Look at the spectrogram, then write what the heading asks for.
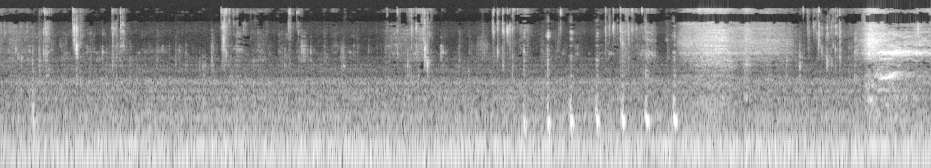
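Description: A person chewing a mouthful of potato salad, with a run of soft, quick chews about halfway through, over a steady low hum inside a car.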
